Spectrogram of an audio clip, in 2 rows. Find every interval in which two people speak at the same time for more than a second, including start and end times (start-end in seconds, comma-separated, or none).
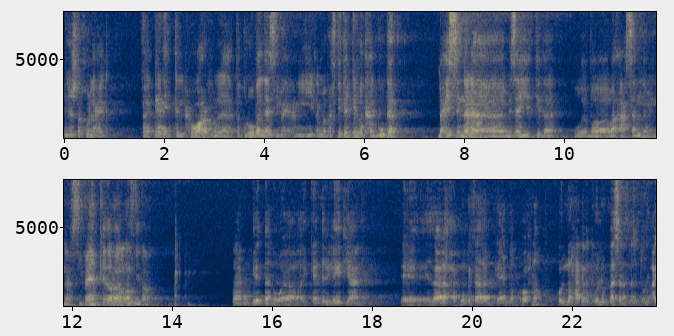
none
